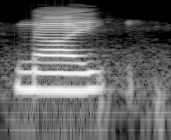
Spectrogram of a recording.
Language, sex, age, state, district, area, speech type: Tamil, female, 30-45, Tamil Nadu, Krishnagiri, rural, read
